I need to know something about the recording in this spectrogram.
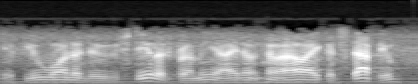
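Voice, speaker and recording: Man as a low-voiced Union colonel, vintage radio. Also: brisk, close to an everyday voice. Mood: grave sympathy. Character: Union colonel, stern yet kindly, fatherly soldier. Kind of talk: 1930s-1940s radio acting. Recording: tinny, hissy old radio broadcast.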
